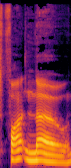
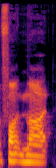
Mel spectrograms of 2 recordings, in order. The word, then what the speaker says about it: Fontenot: And just to be clear, because I've had a couple people ask me and correct me on this, it is Fontenot, not Fontenot, because I actually said his name wrong several times on the previous podcast, so I've been saying it wrong this whole time.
